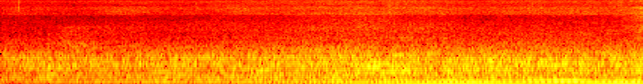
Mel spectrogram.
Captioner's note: engine revving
